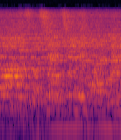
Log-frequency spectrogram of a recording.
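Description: A choir singing a Christian worship song, with held, layered notes that change pitch about a second in.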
